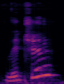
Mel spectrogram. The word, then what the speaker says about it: lichen: Lichen?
